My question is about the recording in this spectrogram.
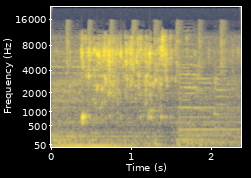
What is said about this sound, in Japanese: ここにですね、えーと、コップ半分のですね牛乳を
